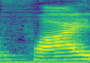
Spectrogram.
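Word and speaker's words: φ: फाई, okay, pronunciation है फाई, okay.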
